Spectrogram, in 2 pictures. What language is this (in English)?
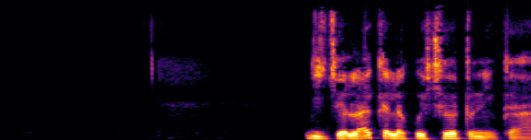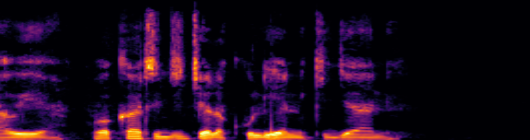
Swahili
